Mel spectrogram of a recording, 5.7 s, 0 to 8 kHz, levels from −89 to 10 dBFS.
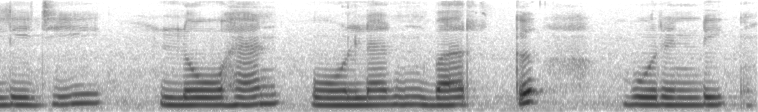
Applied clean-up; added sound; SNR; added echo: none; none; none; none.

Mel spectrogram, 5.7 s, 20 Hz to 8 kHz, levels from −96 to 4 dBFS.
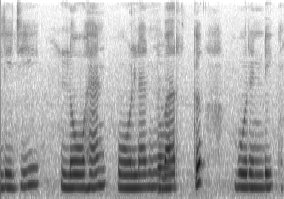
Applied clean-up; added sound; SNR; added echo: none; Wind instrument, woodwind instrument; 7 dB; none.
